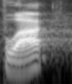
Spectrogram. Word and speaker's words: POIS: or dois it's pronounced POIs which is the Italian word for polka-dots our surrogate function is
